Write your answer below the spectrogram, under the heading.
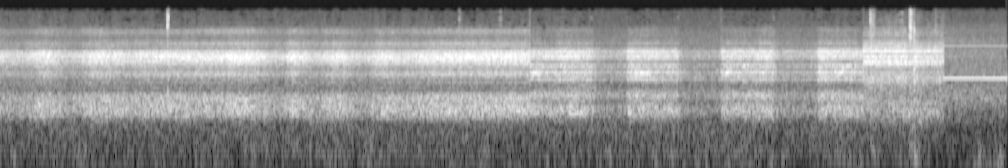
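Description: Hiss and band noise from an amateur HF transceiver's speaker on single sideband. From about five seconds in, a choppy signal cuts in and out, and near the end a steady whistling tone comes in.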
